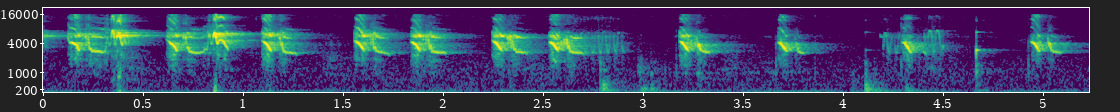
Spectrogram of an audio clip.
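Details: Hand-fed European greenfinch nestlings after one week of hand-feeding, calling with sharp, high, downward-sweeping begging chirps repeated about twice a second, steady and insistent, with a faint low hum behind.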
